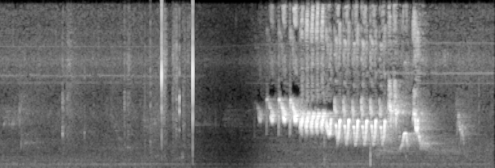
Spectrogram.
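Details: Morning birdsong: after a near-silent pause, a rapid high trill of evenly spaced notes sliding slowly downward for about two seconds, ending in a quick rising flick, with a faint background hum.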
